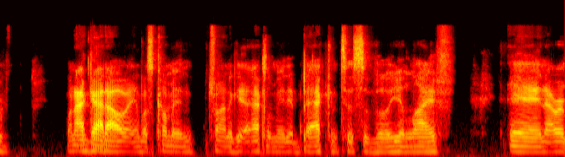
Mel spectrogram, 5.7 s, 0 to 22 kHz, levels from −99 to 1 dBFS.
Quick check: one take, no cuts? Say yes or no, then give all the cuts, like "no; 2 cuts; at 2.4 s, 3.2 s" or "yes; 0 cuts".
yes; 0 cuts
